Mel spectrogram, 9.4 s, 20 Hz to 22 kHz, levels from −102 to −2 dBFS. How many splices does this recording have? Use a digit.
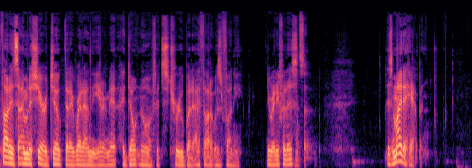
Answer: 2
